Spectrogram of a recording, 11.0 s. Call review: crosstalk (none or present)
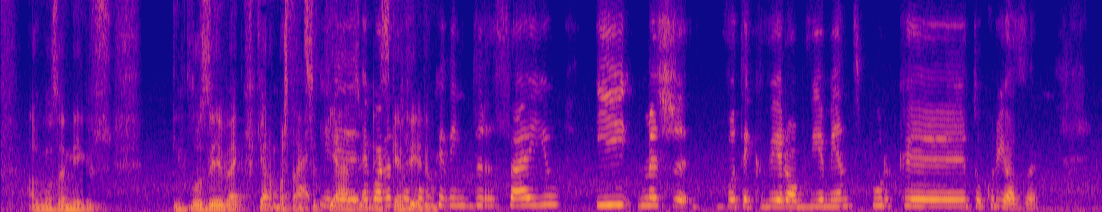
present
